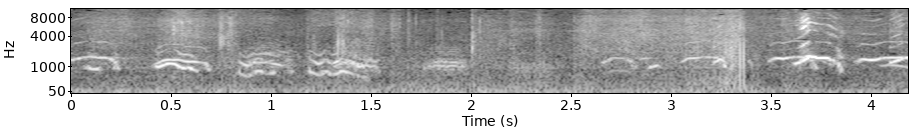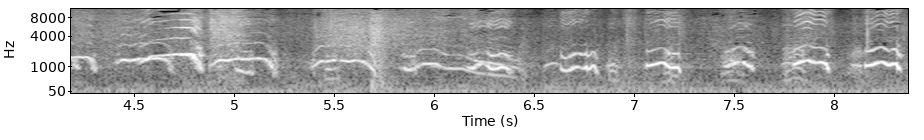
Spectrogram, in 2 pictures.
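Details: Newborn puppies cared for by their stray mother; overlapping short, bent whimpers and squeaks, two sharp clicks or bumps midway, the cries growing busier toward the end over a low, noisy background.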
